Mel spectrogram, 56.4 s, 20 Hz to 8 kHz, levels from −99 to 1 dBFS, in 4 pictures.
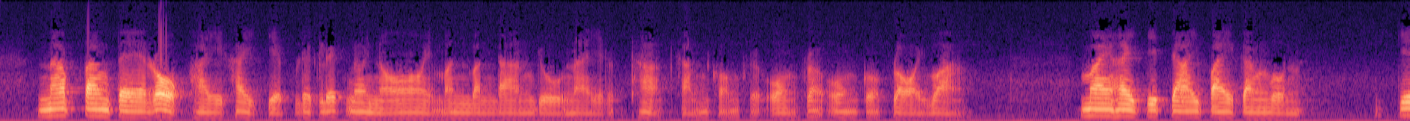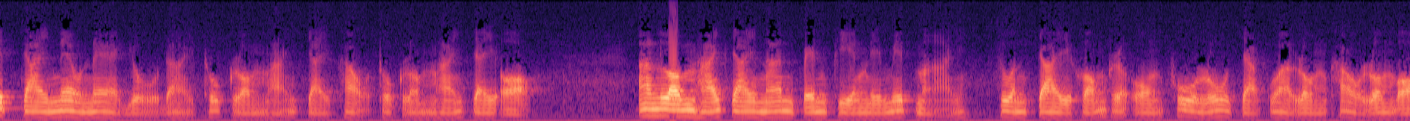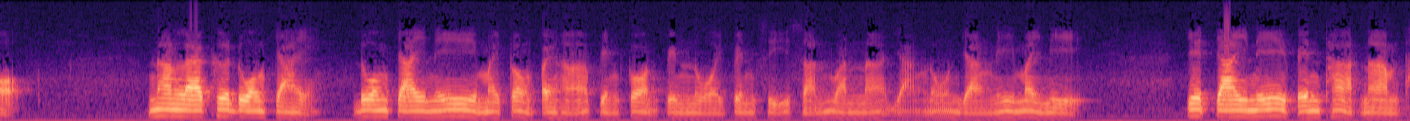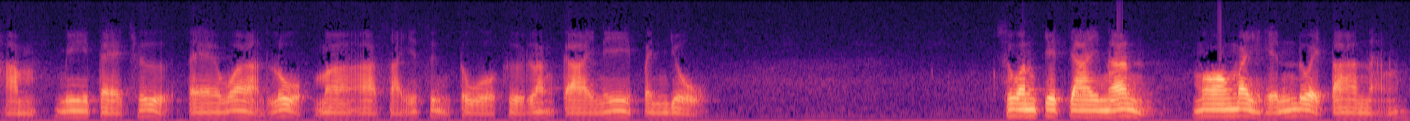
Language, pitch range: Thai, 85-105 Hz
